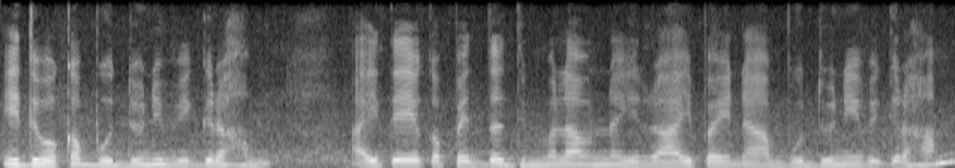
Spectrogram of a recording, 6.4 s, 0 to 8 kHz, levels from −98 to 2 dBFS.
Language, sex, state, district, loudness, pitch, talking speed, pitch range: Telugu, female, Andhra Pradesh, Guntur, -18 LUFS, 200 Hz, 140 wpm, 195-210 Hz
